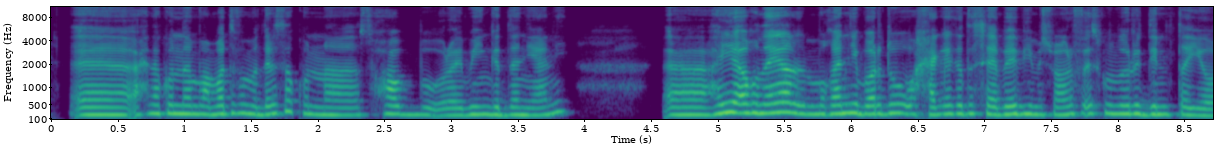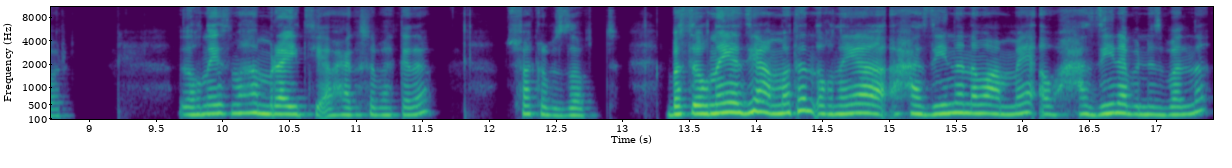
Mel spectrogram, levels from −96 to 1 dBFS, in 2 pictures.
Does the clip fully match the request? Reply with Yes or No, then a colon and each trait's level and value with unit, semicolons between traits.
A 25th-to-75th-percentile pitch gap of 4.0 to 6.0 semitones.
No: average, 2.7 semitones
